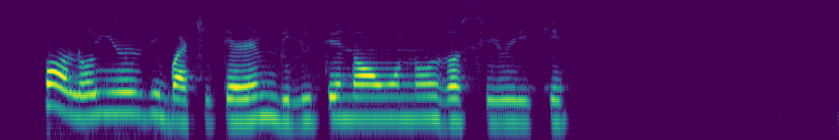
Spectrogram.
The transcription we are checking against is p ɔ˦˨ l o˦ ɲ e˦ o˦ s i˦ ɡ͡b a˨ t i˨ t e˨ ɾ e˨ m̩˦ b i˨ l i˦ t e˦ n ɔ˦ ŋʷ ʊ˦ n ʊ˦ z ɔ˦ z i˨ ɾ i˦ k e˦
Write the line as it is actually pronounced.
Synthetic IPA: p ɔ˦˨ l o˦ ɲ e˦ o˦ z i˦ ɡ͡b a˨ t͡ʃ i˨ t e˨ ɾ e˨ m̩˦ b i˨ l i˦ t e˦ n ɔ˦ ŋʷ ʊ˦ n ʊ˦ z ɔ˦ s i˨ ɾ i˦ k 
